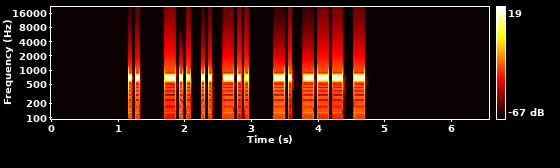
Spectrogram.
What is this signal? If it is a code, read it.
Morse code, heard as a keyed tone, about 21 wpm, 700 Hz. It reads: I DID NOT
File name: practice / 22wpm / Build A Phrase - 5-Word Phrases - 22wpm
